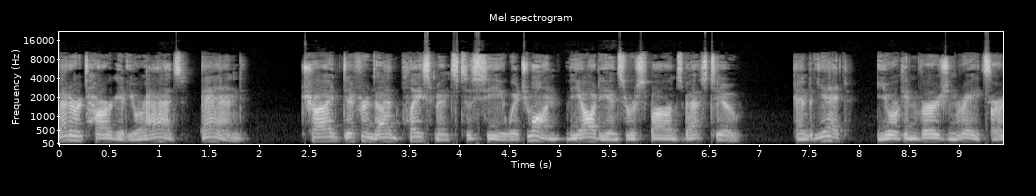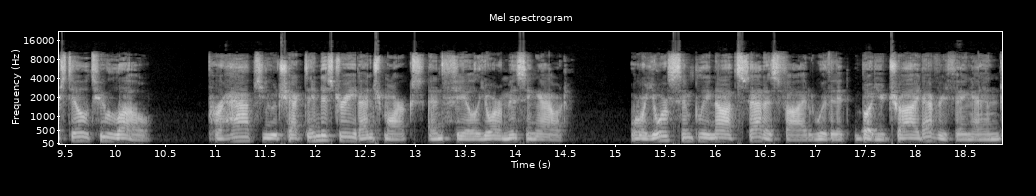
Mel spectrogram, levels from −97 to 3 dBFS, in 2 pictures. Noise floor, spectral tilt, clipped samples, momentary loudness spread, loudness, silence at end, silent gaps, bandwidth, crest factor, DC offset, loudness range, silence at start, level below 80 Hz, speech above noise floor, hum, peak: -73 dBFS; 0 dB/octave; under 0.1%; 13 LU; -15 LUFS; 0 s; none; over 20 kHz; 18 dB; under 0.1%; 3 LU; 0 s; -76 dBFS; 55 dB; none; 0 dBFS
